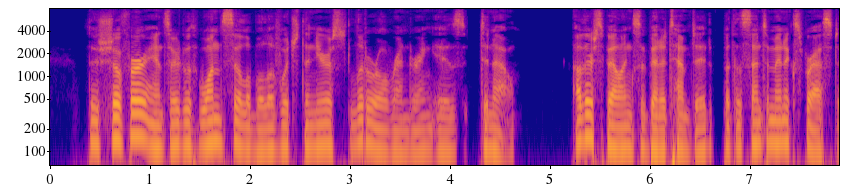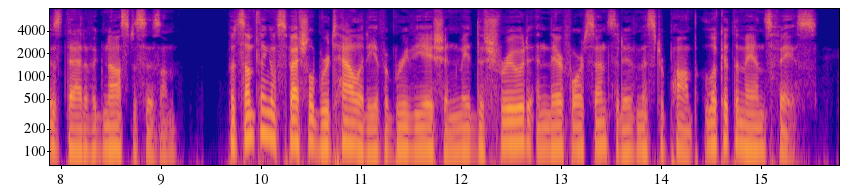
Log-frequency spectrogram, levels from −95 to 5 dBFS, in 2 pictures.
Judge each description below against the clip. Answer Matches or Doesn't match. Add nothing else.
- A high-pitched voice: Doesn't match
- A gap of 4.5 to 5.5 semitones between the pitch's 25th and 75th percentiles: Doesn't match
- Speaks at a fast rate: Doesn't match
